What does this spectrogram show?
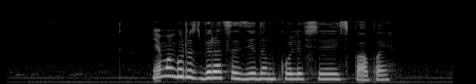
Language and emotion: Russian, neutral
